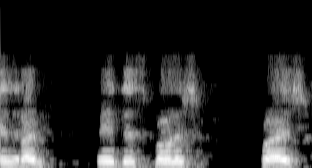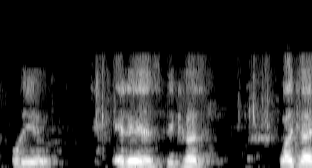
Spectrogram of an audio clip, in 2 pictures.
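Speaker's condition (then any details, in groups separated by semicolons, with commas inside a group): Cerebral palsy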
